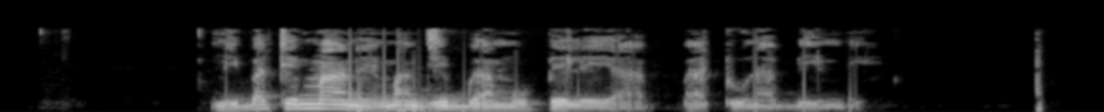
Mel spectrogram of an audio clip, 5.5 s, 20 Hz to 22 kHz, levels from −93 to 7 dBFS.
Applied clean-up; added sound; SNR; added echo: none; none; none; none.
